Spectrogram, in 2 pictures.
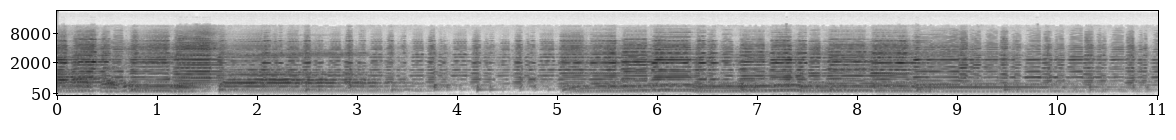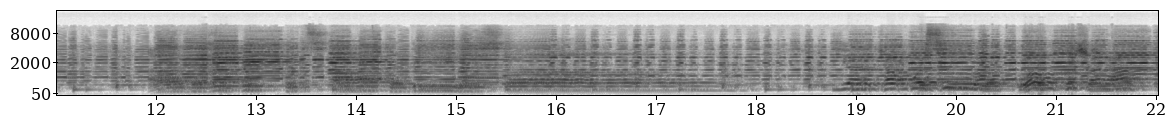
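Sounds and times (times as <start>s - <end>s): folk music with accordion: 0.0s - 22.0s.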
